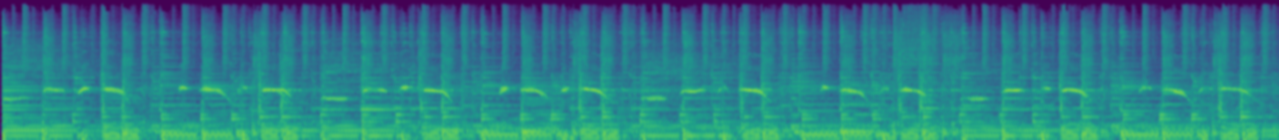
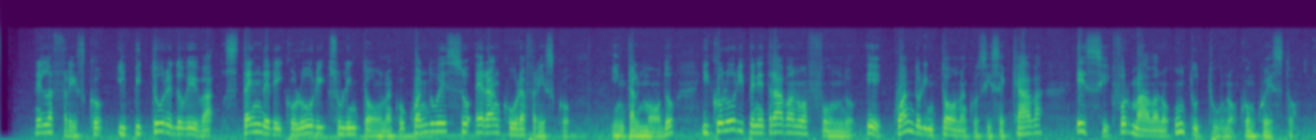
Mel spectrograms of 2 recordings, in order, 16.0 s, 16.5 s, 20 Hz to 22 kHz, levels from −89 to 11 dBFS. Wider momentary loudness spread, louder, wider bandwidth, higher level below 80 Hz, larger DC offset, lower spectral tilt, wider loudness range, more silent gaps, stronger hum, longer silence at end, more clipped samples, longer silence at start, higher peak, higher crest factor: about the same, 8 LU vs 8 LU; about the same, -11 LUFS vs -13 LUFS; first, over 20 kHz vs 11 kHz; first, -24 dBFS vs -30 dBFS; second, under 0.1% vs 2%; second, -4 dB/octave vs -7.5 dB/octave; about the same, 1 LU vs 2 LU; neither; neither; about the same, 0 s vs 0 s; second, under 0.1% vs 0.1%; second, 0 s vs 0.4 s; about the same, 0 dBFS vs 0 dBFS; about the same, 12 dB vs 12 dB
